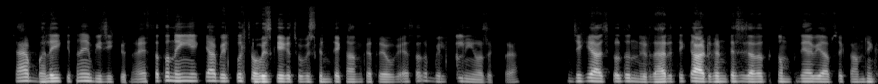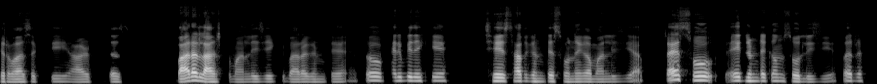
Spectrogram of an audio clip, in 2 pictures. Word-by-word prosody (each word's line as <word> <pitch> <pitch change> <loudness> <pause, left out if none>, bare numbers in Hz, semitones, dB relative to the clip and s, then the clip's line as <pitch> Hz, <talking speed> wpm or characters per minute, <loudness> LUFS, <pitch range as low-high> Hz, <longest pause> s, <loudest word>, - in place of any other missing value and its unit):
चाहे 160 +2 +1
आप 165 - -2
भले 130 +3 +4
ही 150 - +2
कितने 155 +3 -2
बिज़ी 130 -3 -6
क्यों 115 -2 -11
ना - - -19
रहे। 125 - -4
ऐसा 130 +5 -4
तो 185 - 0
नहीं 165 -1 +2
है 165 - 0
कि 165 +2 -6
आप 170 -1 +3
बिल्कुल 150 +1 -1
24 130 -1 +6
के 135 +1 +3
24 130 -1 -7
घंटे 125 0 -2
काम 120 -1 -7
कर 125 0 -6
रहे 120 - -1
होंगे, 115 0 -7
ऐसा 130 +1 -8
तो 170 - -11
बिल्कुल 135 0 -11
नहीं 130 -4 -7
हो 110 - -6
सकता 105 -1 -17
है। 115 - -18 0.5
देखिए 150 +2 0
आजकल 140 -1 +2
तो 150 +1 -2
निर्धारित 125 0 0
है 145 - -6
कि 150 - +1
8 135 -2 +9
घंटे 130 +1 0
से 135 - -10
ज़्यादा 130 -1 +2
कंपनियाँ 135 +1 -4
भी 135 - +1
आपसे 125 +1 -3
काम 120 -1 -10
नहीं 130 0 -4
करवा 125 -1 -1
सकती, 130 +1 -12
8-10-12 120 +8 +2
लास्ट 125 -7 +6
मान 120 0 -9
लीजिए 130 +1 -6
कि 130 - -24
12 125 0 -4
घंटे 125 +1 -9
हैं, 155 +5 -16
तो 180 0 +2
फिर 170 0 -5
भी 175 0 +2
देखिए 170 0 -2 0.4
6-7 155 0 +4
घंटे 140 -1 -2
सोने 130 -1 -5
का 130 - 0
मान 125 0 -7
लीजिए 130 +3 -12
आप - - -8
स - - -47
चाहे 215 - +7
सो 190 -3 +4 0.2
1 175 0 +1
घंटे 160 0 0
कम 160 0 -4
सो 145 -2 0
लीजिए 130 +3 -12
पर 165 -1 -3
135 Hz, 260 wpm, -23 LUFS, 125-155 Hz, 0.5 s, 8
